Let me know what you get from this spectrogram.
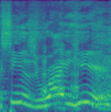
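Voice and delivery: high, loud, drawn-out retort; emphatic insisting. Acted. Cousin arguing with sister about her friend, emphatic insisting. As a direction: stretch and punch each word to win the argument.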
